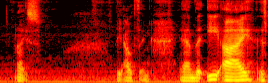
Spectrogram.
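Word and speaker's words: Alþing: Oh, so that thing that looked like a P sounds like a TH. So it's the Althing. Nice. The Althing.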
